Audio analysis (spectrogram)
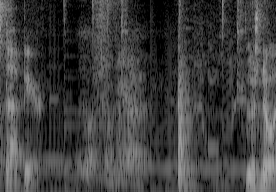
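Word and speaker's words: Éphémère: Ephemere. There's no L. Ephemere? Ephemere. Ephemere. It's okay. Sorry, I thought there was an L apostrophe, but there isn't.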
